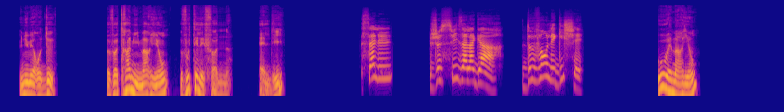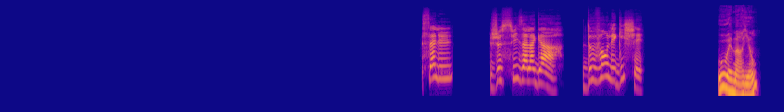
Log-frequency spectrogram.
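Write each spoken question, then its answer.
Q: Où est Marion ?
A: À la gare, devant les guichets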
